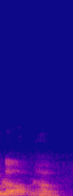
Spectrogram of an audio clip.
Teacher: जो आपकी जीभ है वो कहाँ जा रही है, ऊपर आती है, फिर झटके से ऐसे आती है आगे की तरफ, मूर्धा को टच करती है फिर। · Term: उत्क्षिप्त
